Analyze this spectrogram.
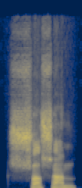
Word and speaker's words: শ্মশান: নাম হচ্ছে চন্দ্রবিন্দু আচ্ছা আমরা এটার উচ্চারণটা হচ্ছে শ্মশান তার মানে প্রথমে আছে ম ফলার উচ্চারণটা কিন্তু আমরা করিনি ম ফলার কোন কাজই নেই কিন্তু যেহেতু ম ফল আর ম হচ্ছে একটি নাসিক্য ব্যঞ্জন সেহেতু তার উপরে আমরা একটা চন্দ্রবিন্দু বসায় দিতে হবে অর্থাৎ মনে রাখতে হবে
